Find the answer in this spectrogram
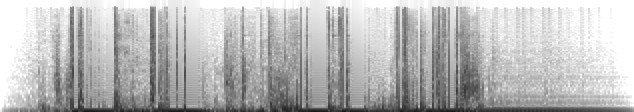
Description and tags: Microphone falls
The sound of a microphone (or in this case, my old headset) being dropped while it's recording.
fall, headset, microphone, tumble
